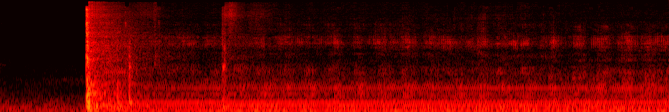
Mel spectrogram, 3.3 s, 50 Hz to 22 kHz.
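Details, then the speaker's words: Indesit 8 kg vented dryer set to 140 °C: a click at switch-on, then only a faint steady hum. The timer runs and it heats, but the drum doesn't rotate. A broken drive belt; the belt, motor and capacitor were suspected. "yeah this this noise only we can hear the noise timer is rotating but drum not rotating not also not uh starting"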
